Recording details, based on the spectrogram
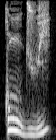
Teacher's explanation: final T is not pronounced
